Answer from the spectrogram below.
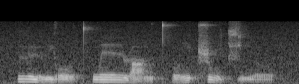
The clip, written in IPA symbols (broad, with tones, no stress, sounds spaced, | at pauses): l y˥˩ l j o˨˩ ʊ̯ t̪ʰ w e˥ ɪ̯ ɻ ɑ˨˩ ŋ t̪ʰ ʊ˧˥ ŋ ʈ͡ʂ u˥˩ t͡ɕ i˩ n l ɤ˩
